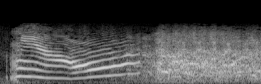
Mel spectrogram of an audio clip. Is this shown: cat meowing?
yes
